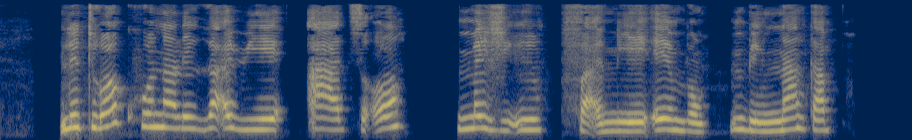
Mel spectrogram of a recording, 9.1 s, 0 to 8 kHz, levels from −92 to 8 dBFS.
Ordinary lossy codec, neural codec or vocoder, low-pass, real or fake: MP3, 48 kbps; codec, 16 kHz in and 24 kHz out, 2.2 kbps, FireRedTTS-2 codec; 7.2 kHz; fake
